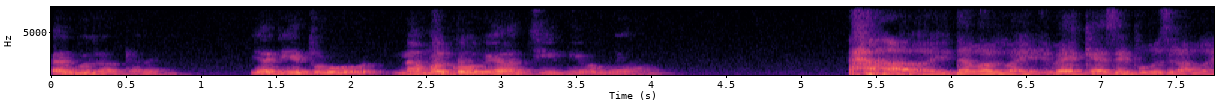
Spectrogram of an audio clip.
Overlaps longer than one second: none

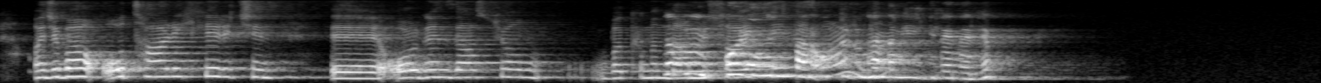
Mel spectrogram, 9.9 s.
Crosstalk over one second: present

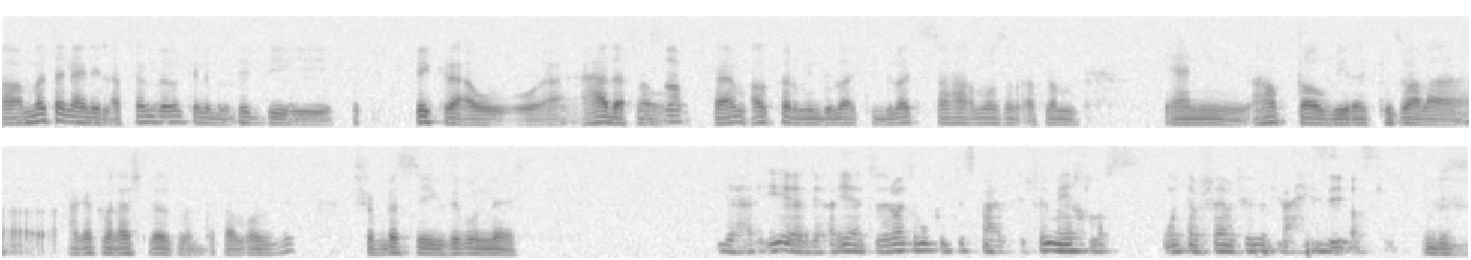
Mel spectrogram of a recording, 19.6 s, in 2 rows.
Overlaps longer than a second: none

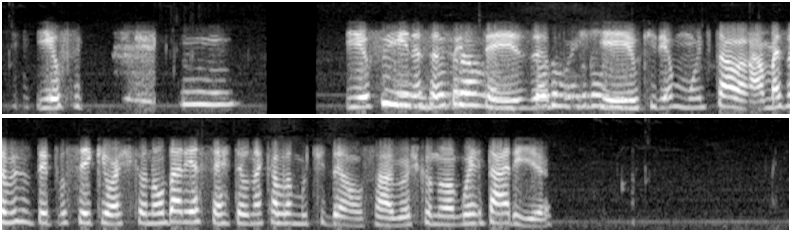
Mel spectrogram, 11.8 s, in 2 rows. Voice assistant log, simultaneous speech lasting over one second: present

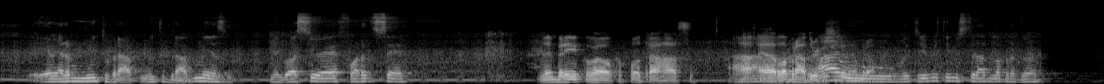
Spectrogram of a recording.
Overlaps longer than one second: present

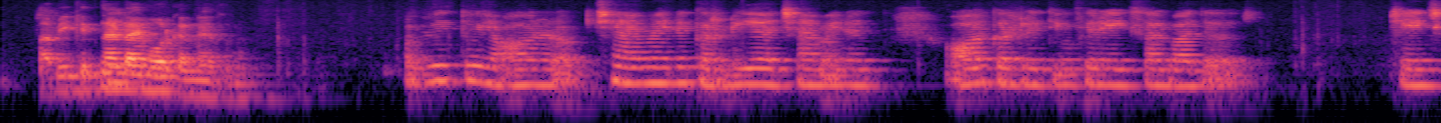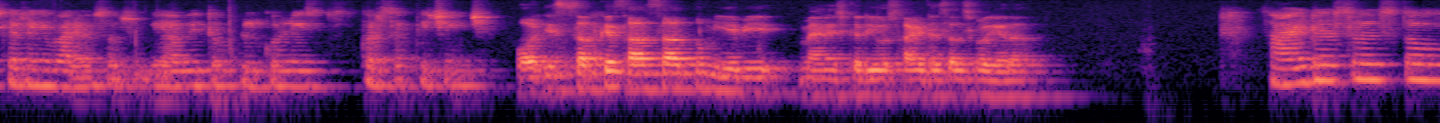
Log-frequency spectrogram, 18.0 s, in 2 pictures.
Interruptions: none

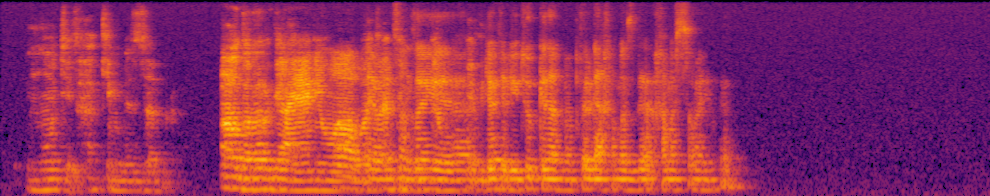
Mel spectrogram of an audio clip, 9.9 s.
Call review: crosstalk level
present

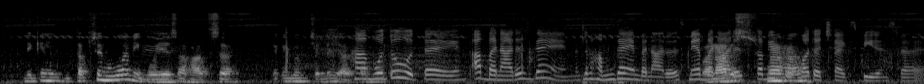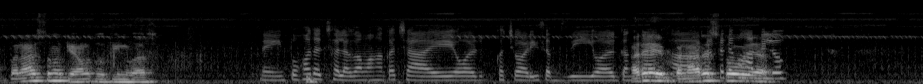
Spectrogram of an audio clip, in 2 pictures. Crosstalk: present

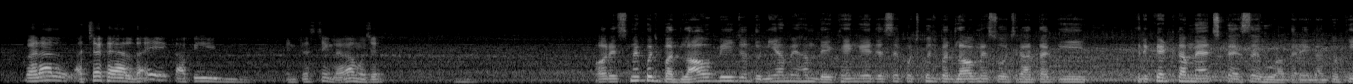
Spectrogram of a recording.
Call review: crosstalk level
none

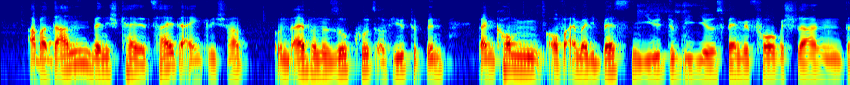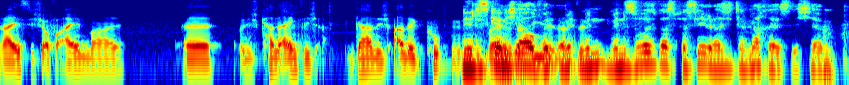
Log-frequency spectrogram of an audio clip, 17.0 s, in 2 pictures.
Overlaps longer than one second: present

